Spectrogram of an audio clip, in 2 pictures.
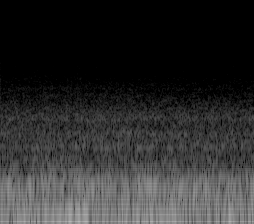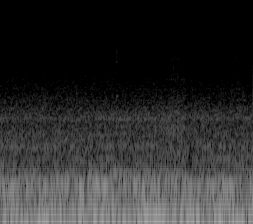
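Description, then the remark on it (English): Steady low rumble of road noise from inside a moving car, a constant droning hum with no breaks and no talking. “So the car in front of me, just brief play-by-play interruption.”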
